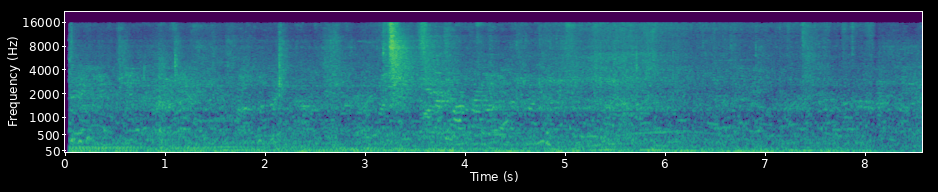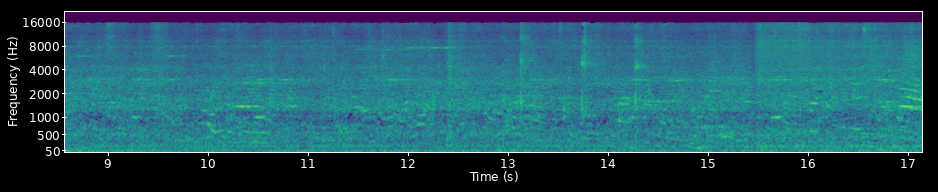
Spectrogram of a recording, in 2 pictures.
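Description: Shopping cart wheels rattle over concrete.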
